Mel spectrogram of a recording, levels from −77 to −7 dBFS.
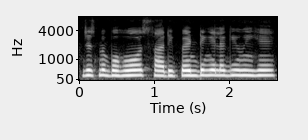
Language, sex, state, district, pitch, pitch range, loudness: Hindi, female, Madhya Pradesh, Bhopal, 240 Hz, 230-240 Hz, -13 LUFS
